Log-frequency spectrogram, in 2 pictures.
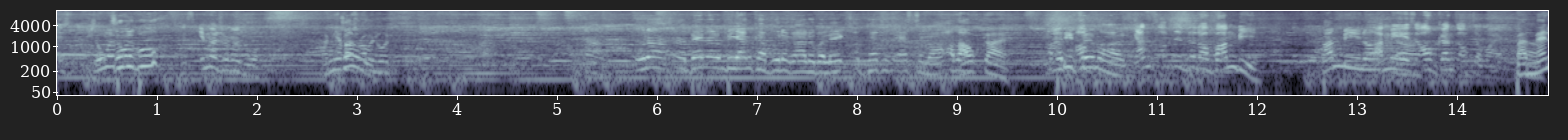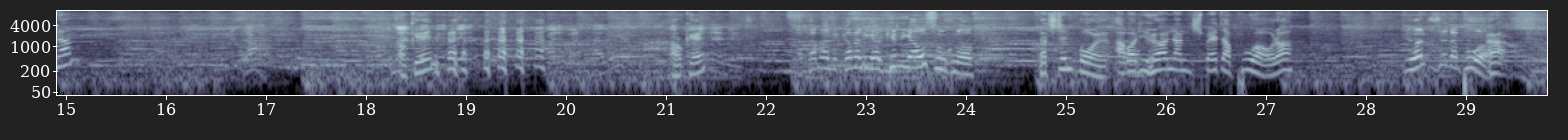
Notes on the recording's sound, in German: Wir haben Ausschnitte von der BluRay ReleaseParty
